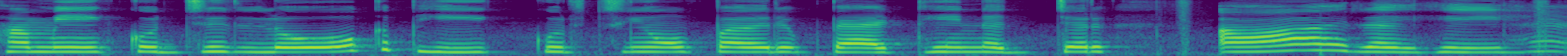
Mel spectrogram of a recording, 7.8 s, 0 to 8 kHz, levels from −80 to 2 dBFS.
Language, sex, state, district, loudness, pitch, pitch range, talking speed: Hindi, male, Punjab, Fazilka, -15 LUFS, 245 Hz, 235-255 Hz, 85 wpm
